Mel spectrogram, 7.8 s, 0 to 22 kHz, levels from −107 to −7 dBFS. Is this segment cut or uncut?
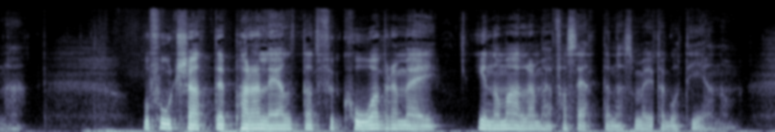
cut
